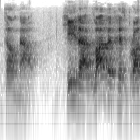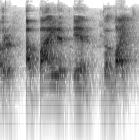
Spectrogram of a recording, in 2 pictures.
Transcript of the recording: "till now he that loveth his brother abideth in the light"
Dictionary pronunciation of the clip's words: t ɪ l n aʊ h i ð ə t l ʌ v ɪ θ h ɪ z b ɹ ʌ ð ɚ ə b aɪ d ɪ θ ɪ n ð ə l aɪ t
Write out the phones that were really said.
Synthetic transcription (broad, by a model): t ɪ l n aʊ h i ð ə t l ʌ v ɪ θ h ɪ z b ɹ ʌ ð ɚ ə b aɪ d ɪ θ ɪ n ð ə l aɪ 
